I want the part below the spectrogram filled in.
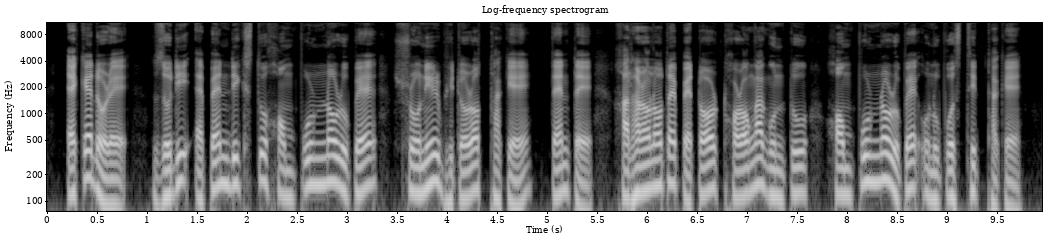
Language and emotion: Assamese, neutral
